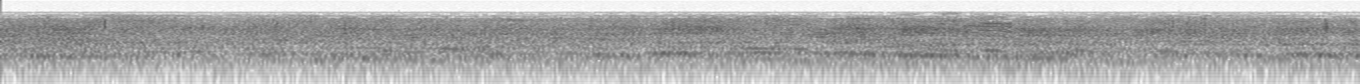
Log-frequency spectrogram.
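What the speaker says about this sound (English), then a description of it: "Forest's biggest crowd of the season" A large football stadium crowd at a Nottingham Forest home match against Liverpool keeps up a steady, dense roar of massed voices for the whole stretch, with no single voice standing out.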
